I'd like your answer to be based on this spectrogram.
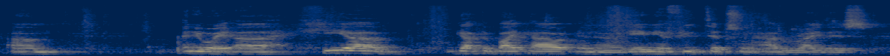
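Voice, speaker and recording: A man's voice: mid-range voice, fairly even intonation, darkish tone, distant mic, a little hiss or hum. Peru-raised man telling a story, echoey room. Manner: halting storytelling with many filler sounds. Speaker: student giving a class speech. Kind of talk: unscripted personal story.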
